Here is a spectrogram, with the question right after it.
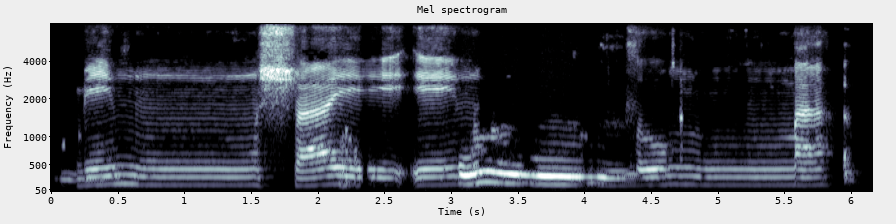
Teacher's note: Nun sukun bertemu dengan huruf shin, bacaan ikhfa dibaca samar-samar.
